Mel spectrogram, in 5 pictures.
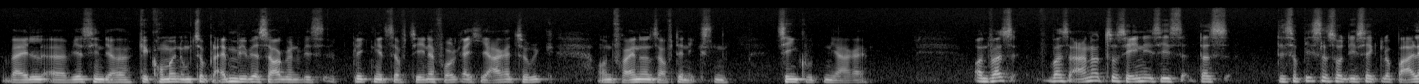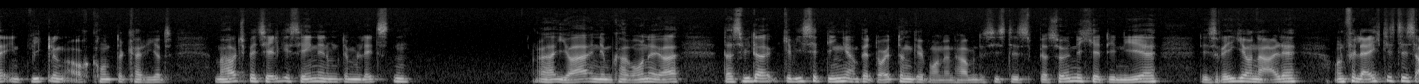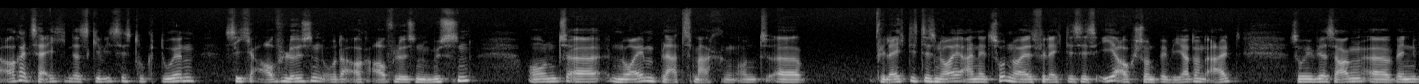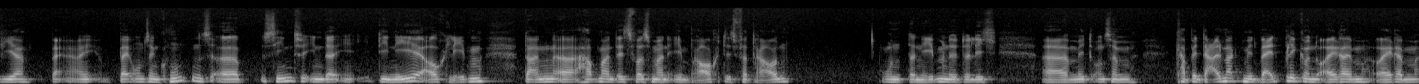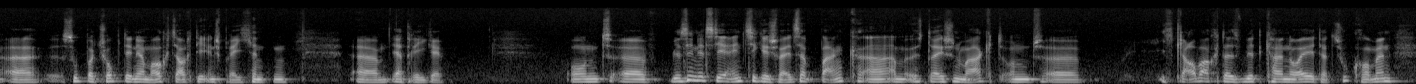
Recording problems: hiss; faint; throughout; 25 dB below the speech

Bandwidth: 14.5 kHz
